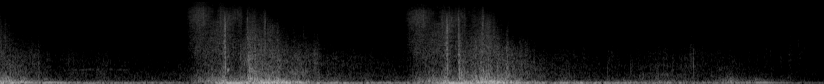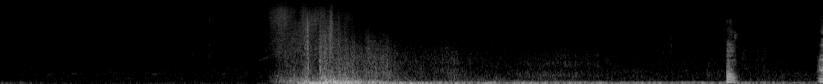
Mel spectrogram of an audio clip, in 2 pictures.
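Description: Confringo fire spell blasts in Hogwarts Legacy: three loud whooshing booms spaced several seconds apart, each trailing into a rumbling decay, with a person talking between them.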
